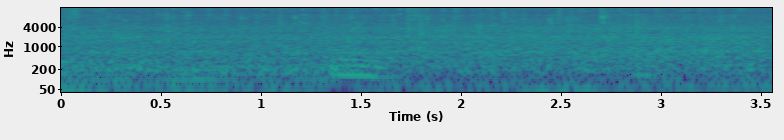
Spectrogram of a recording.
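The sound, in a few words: heavy rain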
